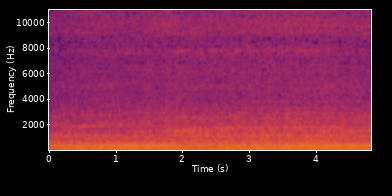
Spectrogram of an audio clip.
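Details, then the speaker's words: Peugeot 307 SW idling after repair: near-broken timing belt replaced, alternator serviced, power steering fluid flushed, charging 14.1 V under load; smooth even idle with a faint steady whine, no knocks or misses, healthy engine and charging. "yang pasti lebih Tenanglah udah dibetulin Udah dicek si alternator udah tenang jadi minimal itu udah tenang timing bel udah diganti udah tenang"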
